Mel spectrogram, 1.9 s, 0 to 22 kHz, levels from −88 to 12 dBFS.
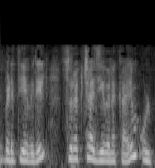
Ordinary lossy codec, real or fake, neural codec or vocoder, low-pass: none; real; none; none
